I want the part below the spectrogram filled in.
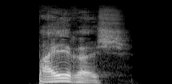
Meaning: Bavarian (of, from or relating to the state of Bavaria, Germany)
- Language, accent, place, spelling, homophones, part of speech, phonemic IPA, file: German, Germany, Berlin, bayrisch, bairisch, adjective, /ˈbaɪ̯ʁɪʃ/, De-bayrisch.ogg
